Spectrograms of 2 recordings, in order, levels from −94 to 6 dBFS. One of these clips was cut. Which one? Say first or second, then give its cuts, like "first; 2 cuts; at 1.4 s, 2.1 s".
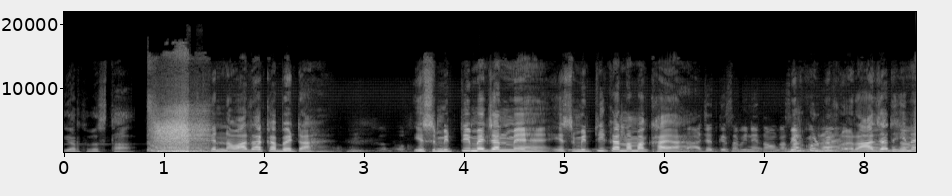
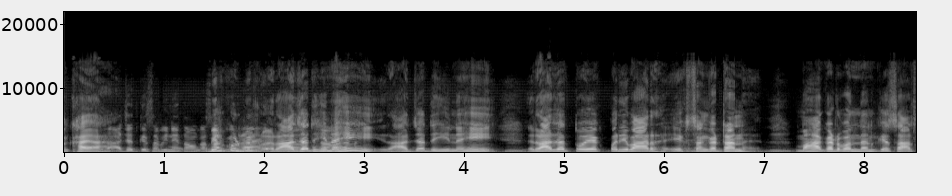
first; 1 cut; at 1.1 s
